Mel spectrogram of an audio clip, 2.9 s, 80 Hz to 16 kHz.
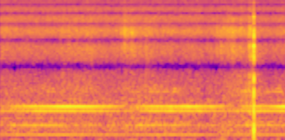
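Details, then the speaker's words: A&G Machinery "Toronado" ceiling fan with a CEC motor and 36-inch blades, on a solid state speed control set a little below 3 o'clock, drawing about 0.22 A: steady low buzz with a fixed hum under the whir. Motor buzz. "Okay, a little bit below 3 o'clock, and it starts. It's buzzy."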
